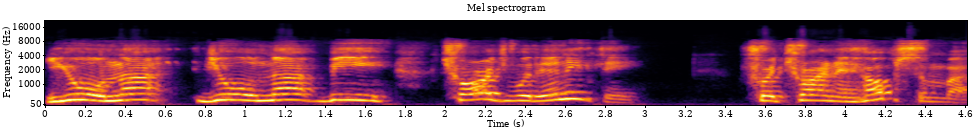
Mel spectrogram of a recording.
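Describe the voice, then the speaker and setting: At a moderate pace, a man uses an extremely high, bright, sharp, raised and projected voice with ordinary pitch variation and very even loudness. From Paterson, New Jersey, Puerto Rican family. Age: 60s. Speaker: recovery advocate. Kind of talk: interview. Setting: livestream.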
